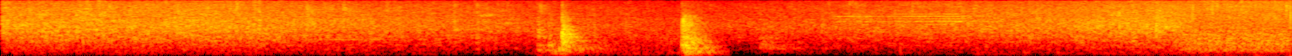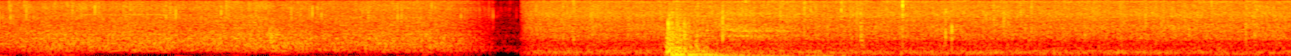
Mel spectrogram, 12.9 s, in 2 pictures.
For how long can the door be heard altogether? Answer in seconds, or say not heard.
2 s.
